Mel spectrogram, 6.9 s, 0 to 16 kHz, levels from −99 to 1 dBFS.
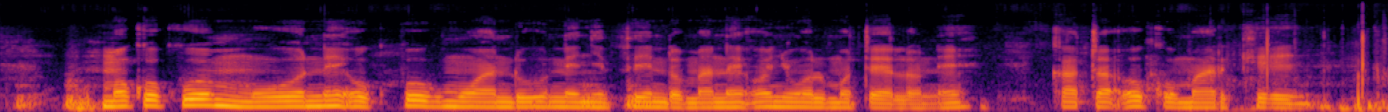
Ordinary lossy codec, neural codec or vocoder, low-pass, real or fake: none; vocoder, 48 kHz, 128 mel bands, Vocos; 14.4 kHz; fake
